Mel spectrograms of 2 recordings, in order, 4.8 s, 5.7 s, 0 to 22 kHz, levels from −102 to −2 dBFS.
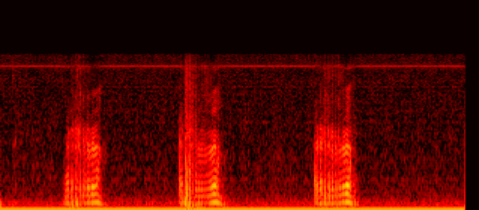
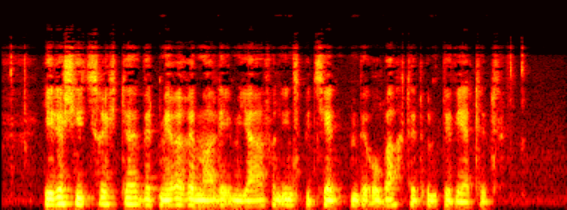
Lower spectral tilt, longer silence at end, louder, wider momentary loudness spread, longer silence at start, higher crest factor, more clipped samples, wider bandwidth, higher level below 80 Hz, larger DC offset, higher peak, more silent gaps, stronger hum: first, -7 dB/octave vs -4.5 dB/octave; second, 0.2 s vs 0.65 s; second, -44 LUFS vs -21 LUFS; first, 23 LU vs 16 LU; second, 0 s vs 0.25 s; about the same, 22 dB vs 20 dB; neither; second, 8 kHz vs 9.4 kHz; second, -62 dBFS vs -54 dBFS; first, 0.7% vs under 0.1%; second, -24 dBFS vs -2 dBFS; neither; neither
